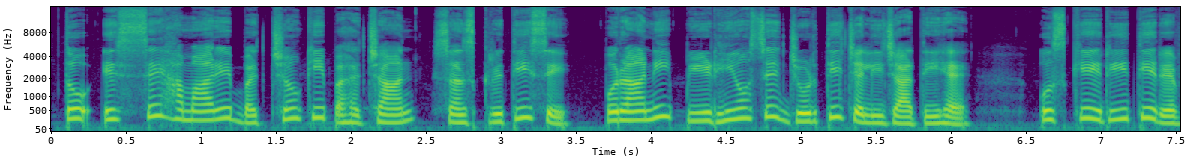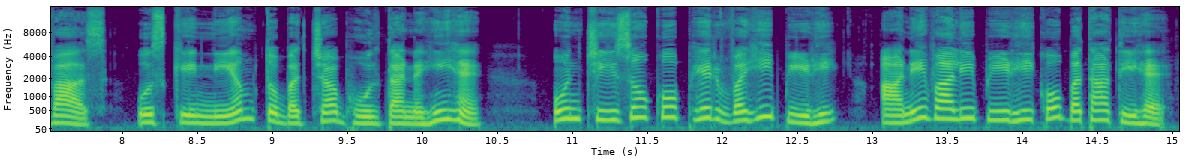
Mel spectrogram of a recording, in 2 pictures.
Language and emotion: Hindi, neutral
